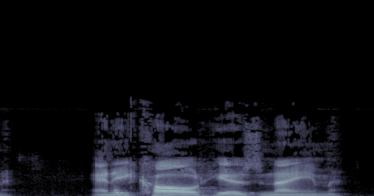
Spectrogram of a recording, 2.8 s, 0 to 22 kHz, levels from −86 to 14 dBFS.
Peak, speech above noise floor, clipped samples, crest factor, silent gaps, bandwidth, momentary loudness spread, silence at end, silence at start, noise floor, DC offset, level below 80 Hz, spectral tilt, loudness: -6 dBFS; 45 dB; under 0.1%; 20 dB; none; 11 kHz; 11 LU; 0.25 s; 0 s; -69 dBFS; under 0.1%; -62 dBFS; -4.5 dB/octave; -23 LUFS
